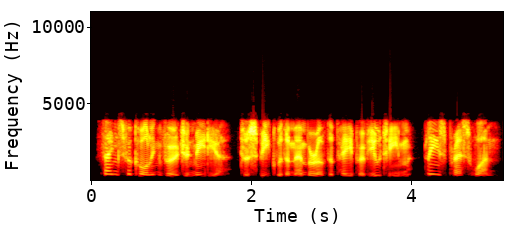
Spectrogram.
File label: IVR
